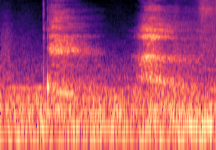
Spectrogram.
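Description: Two short breathy gasps from a voice, about half a second and a second and a half in, over a soft, low music bed at the close of the song.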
